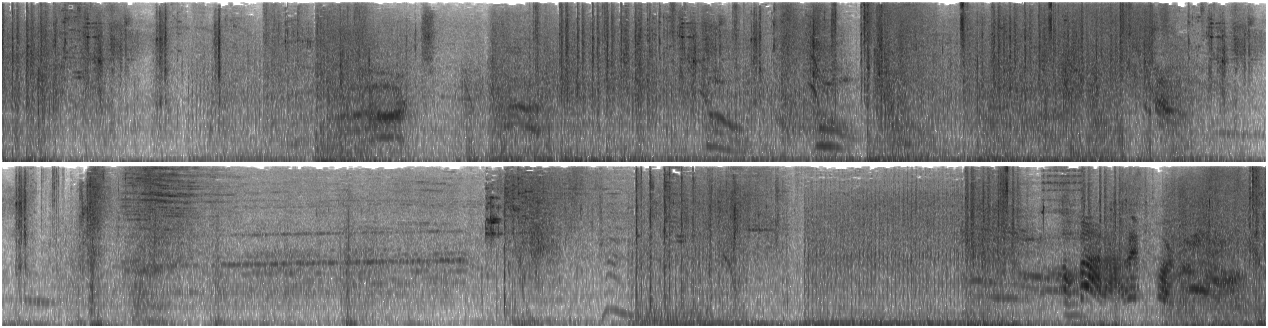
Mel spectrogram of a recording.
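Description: Gunfire from a game weapon rings out in rapid bursts.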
